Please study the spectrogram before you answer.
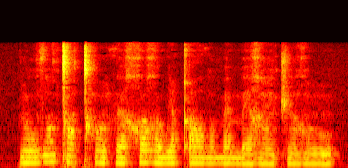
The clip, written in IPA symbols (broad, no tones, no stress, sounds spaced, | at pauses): ɾ ũ zˤ ɛ̃ ǀ ɑ ǀʰ ɔ̃ θ ə χ ʊ ʁ ʊ w i qʼ æ ðˤ ə̃ m æ m ɛ ʁ æ̃ t͡ʃ ə̃ ʁ ũ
